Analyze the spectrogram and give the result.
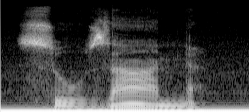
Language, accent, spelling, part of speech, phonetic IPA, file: Persian, Iran, سوزن, noun, [suː.zæn], Fa-سوزن.ogg
- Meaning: needle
